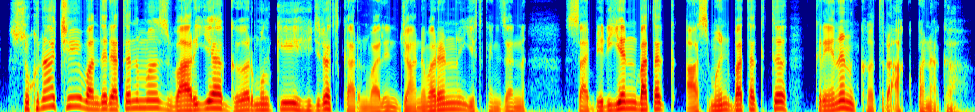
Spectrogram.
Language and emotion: Kashmiri, neutral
